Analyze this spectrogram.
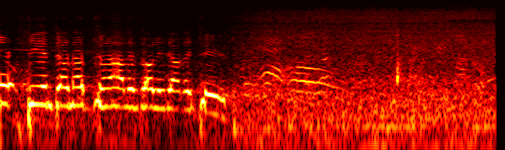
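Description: A small crowd murmurs in the open air.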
